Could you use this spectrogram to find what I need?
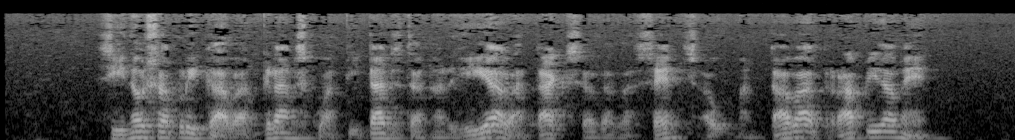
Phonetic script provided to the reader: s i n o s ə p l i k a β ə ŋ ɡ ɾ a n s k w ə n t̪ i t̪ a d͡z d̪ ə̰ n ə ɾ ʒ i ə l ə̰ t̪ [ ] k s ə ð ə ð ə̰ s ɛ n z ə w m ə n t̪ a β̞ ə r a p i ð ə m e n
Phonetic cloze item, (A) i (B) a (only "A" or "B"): B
